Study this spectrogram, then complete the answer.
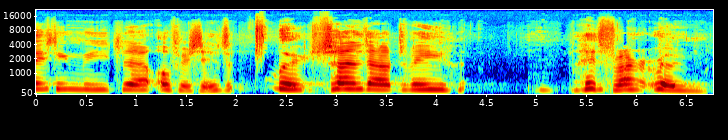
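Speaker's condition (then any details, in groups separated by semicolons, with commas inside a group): Huntington's disease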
